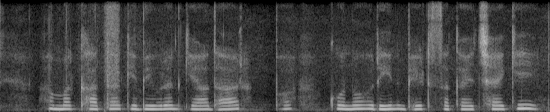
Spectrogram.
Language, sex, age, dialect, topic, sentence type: Maithili, female, 31-35, Bajjika, banking, question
